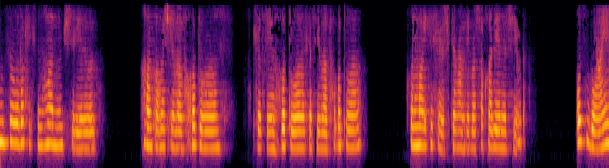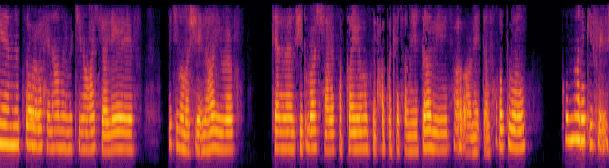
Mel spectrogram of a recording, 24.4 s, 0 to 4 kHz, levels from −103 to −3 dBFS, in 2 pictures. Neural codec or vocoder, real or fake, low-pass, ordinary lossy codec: codec, 24 kHz, 0.9 kbps, WavTokenizer, medium music audio release; fake; 3.6 kHz; AAC, 16 kbps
